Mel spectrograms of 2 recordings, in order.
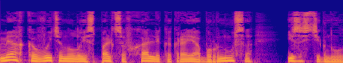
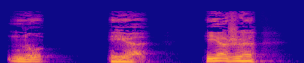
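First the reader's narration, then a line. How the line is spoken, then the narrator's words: Broken, forced out. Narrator (Russian): Гурни, совершенно сломленный, выдавил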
